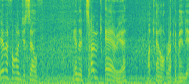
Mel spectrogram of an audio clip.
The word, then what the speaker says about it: Tok: we're just crossing the Tok River, look. I keep calling it Tok because it's spelled T-O-K. It's actually pronounced Tok as in poke.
